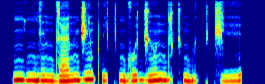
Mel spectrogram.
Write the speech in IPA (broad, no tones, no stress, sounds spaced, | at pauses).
ɲ i ŋ ɡ ẽ n d æ n d͡ʒ ẽ pʼ e̤ t͡ʃ ŋ ɡ o d͡ʒ ũ n d u t͡ʃ m b e k t͡ʃ e̤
